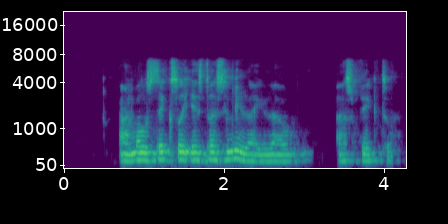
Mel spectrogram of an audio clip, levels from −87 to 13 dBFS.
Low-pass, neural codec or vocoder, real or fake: 7.2 kHz; codec, 16 kHz, 4.8 kbps, FACodec; fake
